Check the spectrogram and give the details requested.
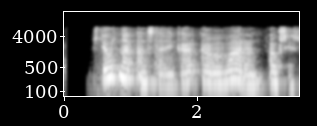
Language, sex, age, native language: Icelandic, female, 40-49, Icelandic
